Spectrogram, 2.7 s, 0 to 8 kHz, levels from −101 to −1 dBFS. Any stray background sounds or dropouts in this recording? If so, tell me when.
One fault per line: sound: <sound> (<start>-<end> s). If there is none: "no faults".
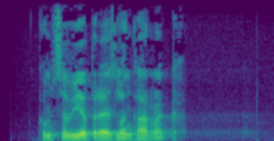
no faults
